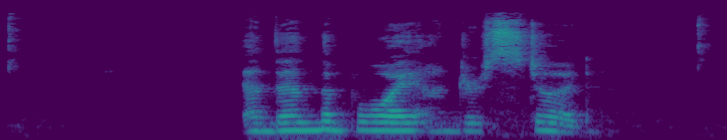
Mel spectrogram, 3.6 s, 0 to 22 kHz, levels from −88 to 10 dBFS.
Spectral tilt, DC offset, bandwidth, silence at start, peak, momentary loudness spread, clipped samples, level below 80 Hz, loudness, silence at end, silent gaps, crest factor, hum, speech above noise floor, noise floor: -3 dB/octave; under 0.1%; 15.5 kHz; 0.05 s; -18 dBFS; 15 LU; under 0.1%; -82 dBFS; -36 LUFS; 0.1 s; none; 22 dB; none; over 52 dB; under -90 dBFS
